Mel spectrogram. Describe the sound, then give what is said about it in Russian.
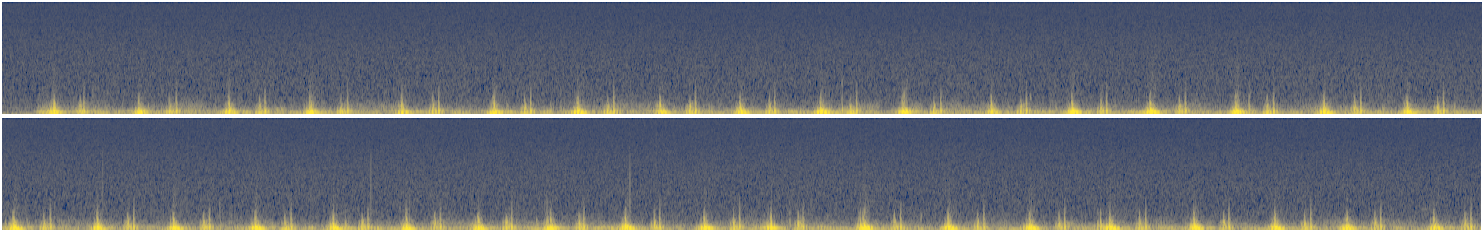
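A steady run of heartbeats heard through a stethoscope at the apex of a patient with mitral stenosis, each with a sharp, loud snapping first sound, repeating at a regular resting rhythm over a low throbbing hum, with no talking. “Прослушайте хлопающий первый тон на верхушке у больного с митральным стенозом.”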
